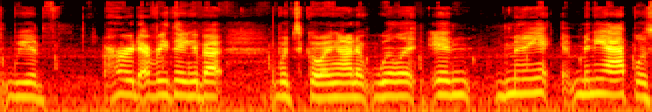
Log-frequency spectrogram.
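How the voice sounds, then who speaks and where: Loud and bright, sharp in tone, a woman speaks at medium pitch and a moderate pace with vocal fry. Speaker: activist video host interviewer. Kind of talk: casual outdoor interview. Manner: animated.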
